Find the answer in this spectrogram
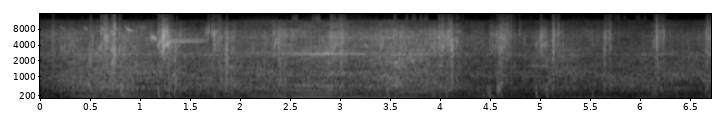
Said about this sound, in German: Wir gehen mal um das Gebäude herum.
